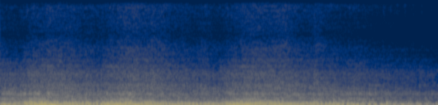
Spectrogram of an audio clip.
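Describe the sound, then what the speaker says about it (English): A Chinese dual sport motorcycle engine revs up close and loud, its pitch rising and falling in several surges over a steady throaty rumble, with no talk. "Should be able to rev it up"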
